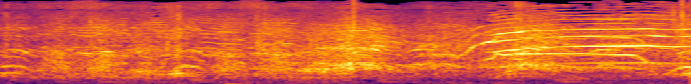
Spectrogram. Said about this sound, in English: Across Paris, the crowds of no voters were jubilant.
